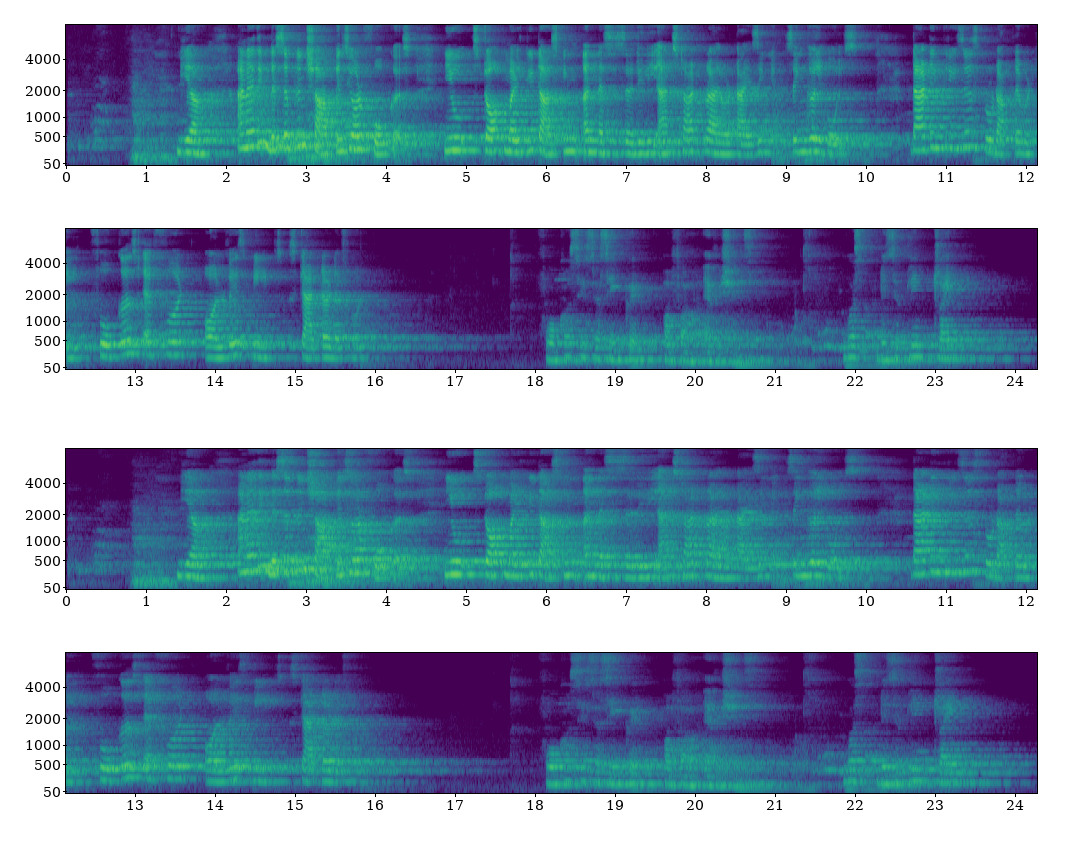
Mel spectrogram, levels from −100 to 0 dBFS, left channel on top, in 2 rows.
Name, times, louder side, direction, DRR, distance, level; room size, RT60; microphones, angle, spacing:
voice 1, 0.8-9.9 10.1-12.3 12.6-15.9 20.8-20.9 21.3-21.9, left 3 dB, 70° left, 5 dB, 0.6 m, -31 dB
voice 2, 18.1-20.8 21.3-23.2, equal, 25° left, 2 dB, 0.7 m, -40 dB
8.4 x 5.6 x 4.9 m, 2.5 s
head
